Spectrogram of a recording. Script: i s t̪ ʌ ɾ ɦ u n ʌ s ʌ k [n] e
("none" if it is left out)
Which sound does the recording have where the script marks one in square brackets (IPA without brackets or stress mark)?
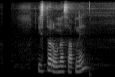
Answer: n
